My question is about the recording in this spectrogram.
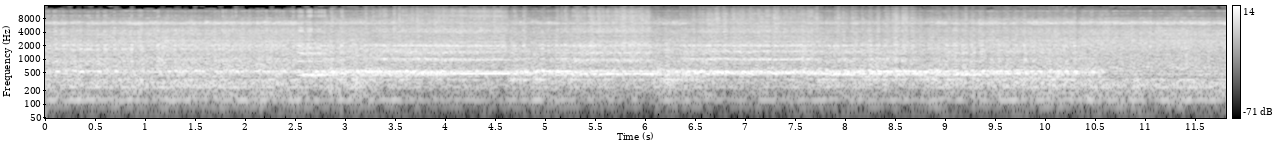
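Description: Craftsman Commercial metal lathe running steadily under power, its motor and drive giving a constant whine over a steady mechanical hum.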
